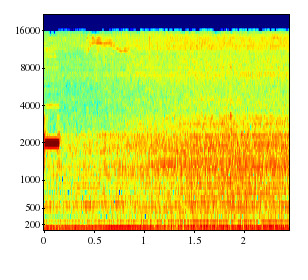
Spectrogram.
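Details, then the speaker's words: 1991 Ford F150 4.9L during real-time tuning, idle table set to 5000 so the idle air control valve passes as much air as it can: steady low drone held at a raised idle with no hunting or misfire. "the maximum i think you can go is obviously as much air as you can get through that iac just go to 5000 upload that"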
